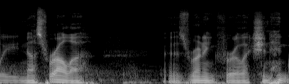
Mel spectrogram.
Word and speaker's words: Nasrallah: into seeing how a Nasrallah is running for election in quantum Allen even though it rhymes with Guatemala that is not a Spanish name and it is not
